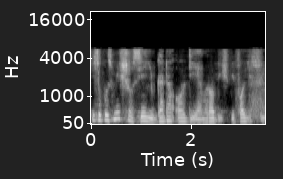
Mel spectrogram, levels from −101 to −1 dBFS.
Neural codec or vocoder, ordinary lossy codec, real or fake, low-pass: codec, 44.1 kHz, 7.8 kbps, Pupu-Codec; AAC, 24 kbps; fake; 5.4 kHz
